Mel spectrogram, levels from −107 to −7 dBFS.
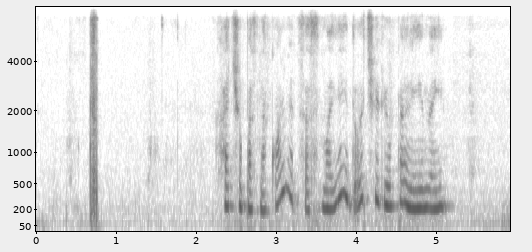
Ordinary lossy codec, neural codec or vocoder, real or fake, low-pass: Opus, 32 kbps; codec, 16 kHz, 8 kbps, FunCodec, trained on LibriTTS, 25 frames a second; fake; 7.2 kHz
